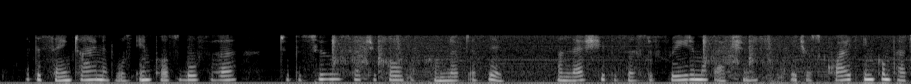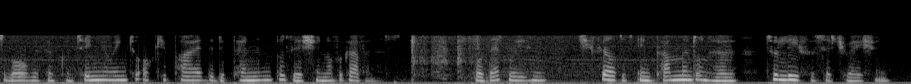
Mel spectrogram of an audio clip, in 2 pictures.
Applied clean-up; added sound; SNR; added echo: none; Engine; 15 dB; none.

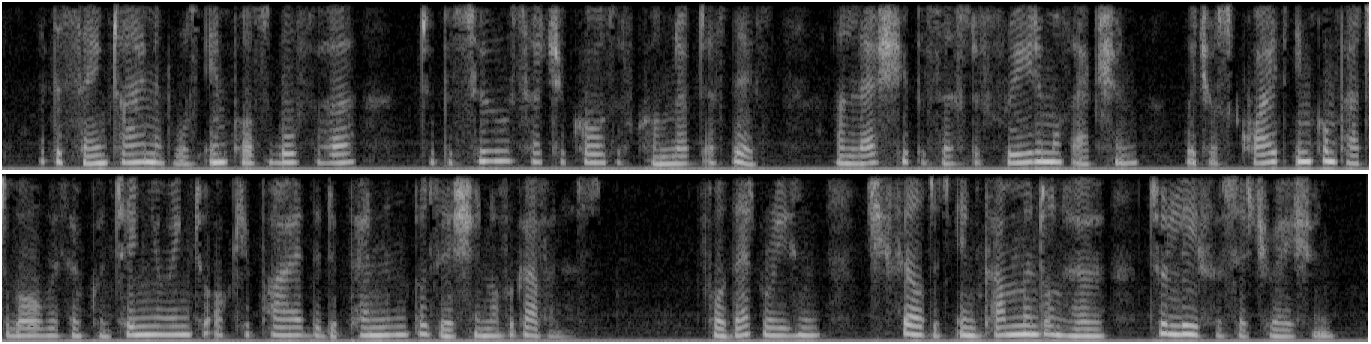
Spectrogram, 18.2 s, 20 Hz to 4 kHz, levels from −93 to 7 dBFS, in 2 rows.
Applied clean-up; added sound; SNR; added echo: none; none; none; none.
